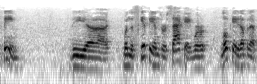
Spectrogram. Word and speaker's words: Sacae: the Sacae was, again, I just picture the word Isaac, and Sacae is S-A-C-A-E. It has the syllable of sac, Isaac or Itzhak right in it.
